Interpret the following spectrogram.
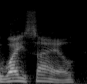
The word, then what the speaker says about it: wassail: down in his notebooks he wrote it down w-a-y-s-a-i-l from people way sale and the gloucestershire way sale is definitely way sale but people pronounce it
